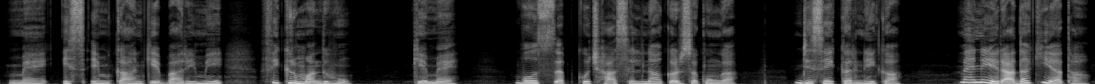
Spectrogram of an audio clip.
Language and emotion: Urdu, fearful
